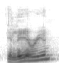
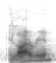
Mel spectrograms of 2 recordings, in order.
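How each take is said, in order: First: "Illyrian" as il-LEER-ee-an; short-i pronunciation. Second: "Illyrian" as il-LIE-ree-an, questioning rise; long-i alternative. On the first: Player trying out an alien race's name, "Illyrian" said il-LEER-ee-an. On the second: Player doubting the race's name, "Illyrian" said il-LIE-ree-an as a question. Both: Shown as a demonstration. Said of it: "I'm gonna say Illyrian".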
